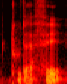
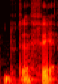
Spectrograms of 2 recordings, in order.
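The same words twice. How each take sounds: First: Breathy whisper to himself; whispered aside. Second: Said in the usual way. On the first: Real, not acted. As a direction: say it almost under your breath. Muttering agreement to himself.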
